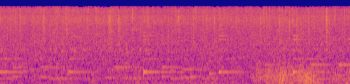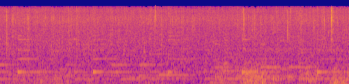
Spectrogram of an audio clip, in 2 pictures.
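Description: Steady rain hiss with a roll of thunder about five seconds in and another near the end, under a slow, soft melody.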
